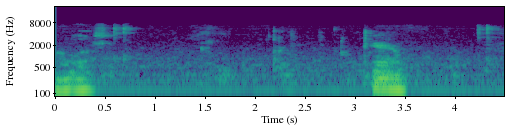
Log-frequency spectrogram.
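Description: A few faint, scattered clicks from a computer keyboard and mouse.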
